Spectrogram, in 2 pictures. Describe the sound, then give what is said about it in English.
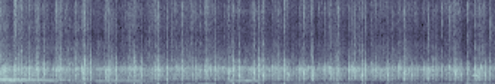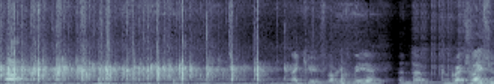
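A large audience applauds steadily for about ten seconds for EastEnders actor Jake Wood, with dense clapping that gradually thins out as a single voice begins talking near the end. “So please give a huge round of applause for Mr. Jake Wood!”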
